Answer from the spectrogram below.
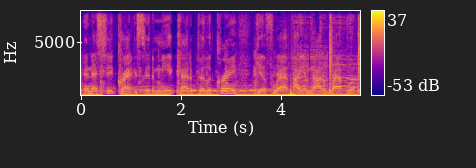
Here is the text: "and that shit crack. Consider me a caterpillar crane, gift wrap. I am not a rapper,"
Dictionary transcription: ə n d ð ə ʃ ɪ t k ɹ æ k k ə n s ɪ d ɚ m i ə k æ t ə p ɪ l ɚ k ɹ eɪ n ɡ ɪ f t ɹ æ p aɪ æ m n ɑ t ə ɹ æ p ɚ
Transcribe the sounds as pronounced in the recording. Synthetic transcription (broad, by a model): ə n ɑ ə s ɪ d k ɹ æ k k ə s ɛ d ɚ m i ə k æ t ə p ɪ l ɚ k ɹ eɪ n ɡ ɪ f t ɹ æ p aɪ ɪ m n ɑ t ə ɹ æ p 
